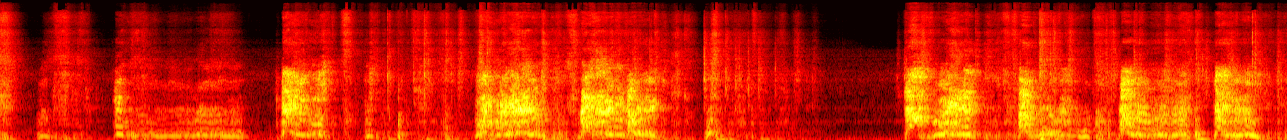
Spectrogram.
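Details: A female Cardigan Welsh Corgi playing with a second dog, giving harsh growls mixed with sharp barks and yips in rapid bursts, then a quiet stretch before another loud run of snarling play noises.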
